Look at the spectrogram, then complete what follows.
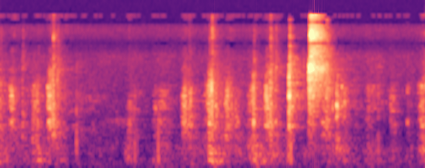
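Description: LEGO Technic pneumatic hand pump being worked in short strokes, a run of faint puffs and plastic clicks, with a brief hiss of air about three seconds in.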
